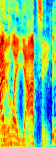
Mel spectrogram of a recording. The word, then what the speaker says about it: Yahtzee: It's weird that Yahtzee rhymes with Nazi.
